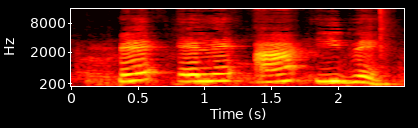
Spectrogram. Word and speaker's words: Plaid: Plaid. P-L-A-I-D. Plaid. Así se pronuncia.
